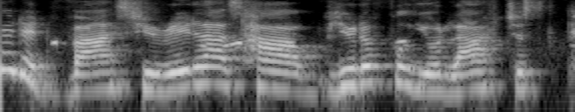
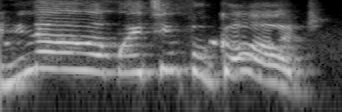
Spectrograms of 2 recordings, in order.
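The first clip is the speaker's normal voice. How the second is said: stubborn refusal; 11 semitones higher than usual. Retold or imitated. Man refusing helicopter rescue, high and stubborn. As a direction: refuse again, dig in.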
